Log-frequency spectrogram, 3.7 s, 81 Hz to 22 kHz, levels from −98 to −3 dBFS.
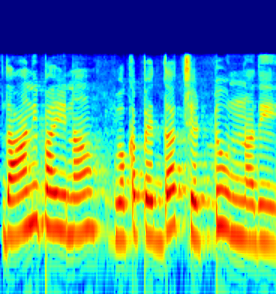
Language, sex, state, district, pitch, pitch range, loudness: Telugu, female, Andhra Pradesh, Annamaya, 255 Hz, 240-280 Hz, -16 LUFS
